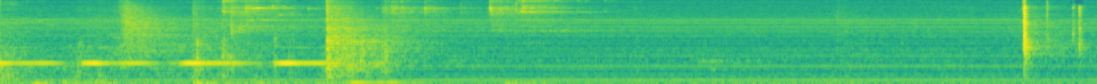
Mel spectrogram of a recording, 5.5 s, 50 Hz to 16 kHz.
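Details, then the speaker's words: 1994 Camaro Z28 with cheap Amazon line lock on rear brake line, engine running, switch pressed: faint tones and soft thunks, then one crisp small click over a quiet hum; line lock solenoid clicking when activated. "Yeah, you can hear the little click. That means it's activated."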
